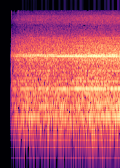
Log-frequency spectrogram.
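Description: Gondola ropeway station machinery running: a steady mechanical hum with a high, even whine, starting just after the beginning.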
